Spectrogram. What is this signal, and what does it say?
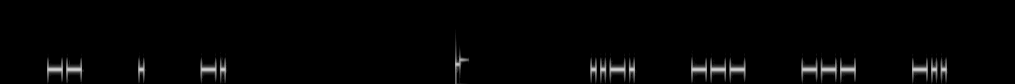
Morse code, heard as a keyed tone, about 25 wpm, spaced as for 12 wpm, 690 Hz. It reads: MEN FOOD
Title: 4x Character Spacing - Top 300 Words - 25wpm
